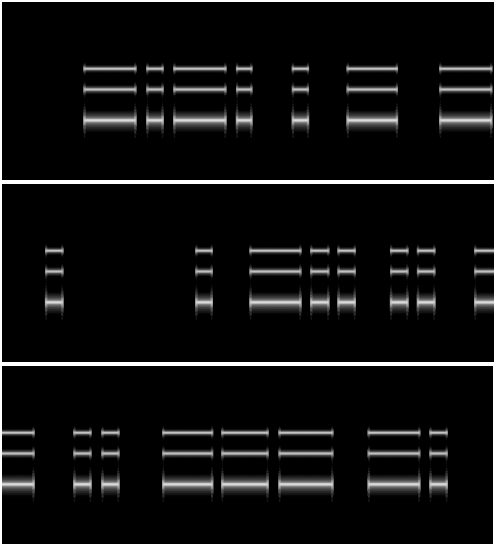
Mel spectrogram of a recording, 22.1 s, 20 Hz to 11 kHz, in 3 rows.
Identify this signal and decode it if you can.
Morse code, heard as a keyed tone, hand-sent with a straight key, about 6 wpm, 1140 Hz. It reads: CETTE EDITION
